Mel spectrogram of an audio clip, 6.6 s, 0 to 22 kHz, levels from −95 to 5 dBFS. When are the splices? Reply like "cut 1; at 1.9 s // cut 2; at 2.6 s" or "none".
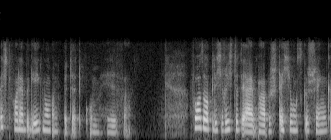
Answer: cut 1; at 1.0 s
